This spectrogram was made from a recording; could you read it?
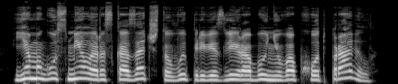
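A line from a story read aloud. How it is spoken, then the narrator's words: Shout after departing man. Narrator (Russian): крикнула вдогонку удаляющемуся мужчине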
